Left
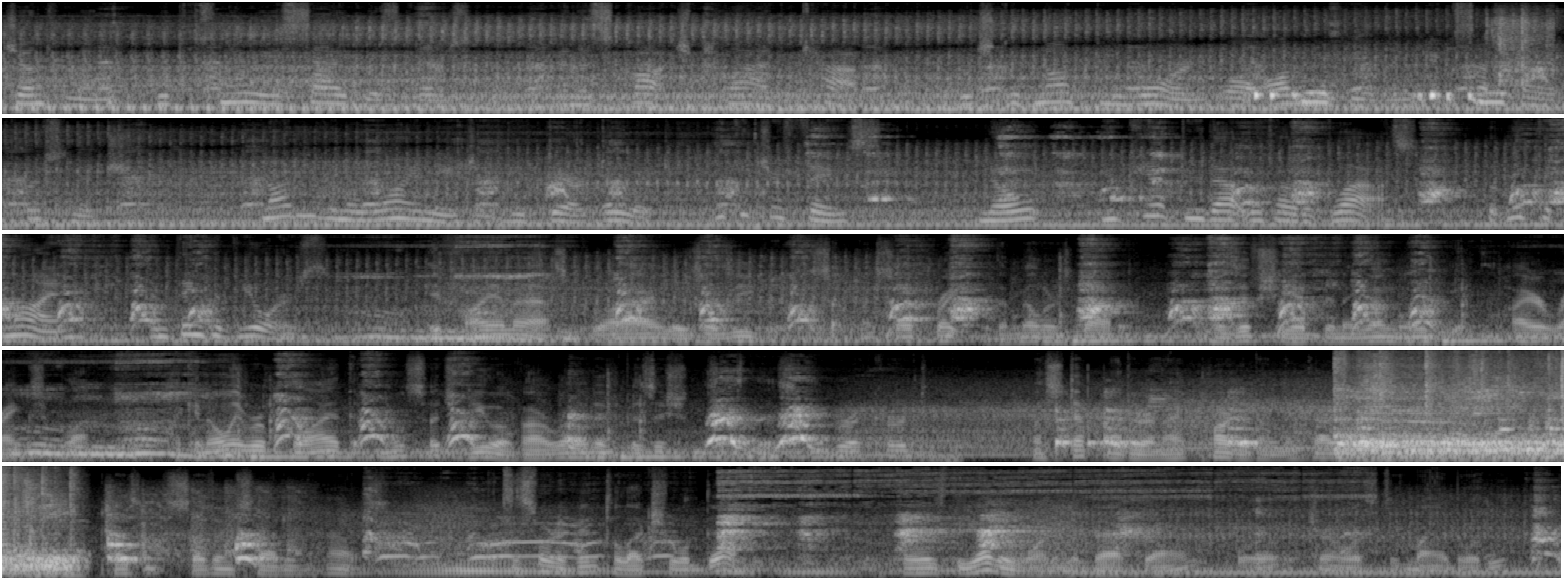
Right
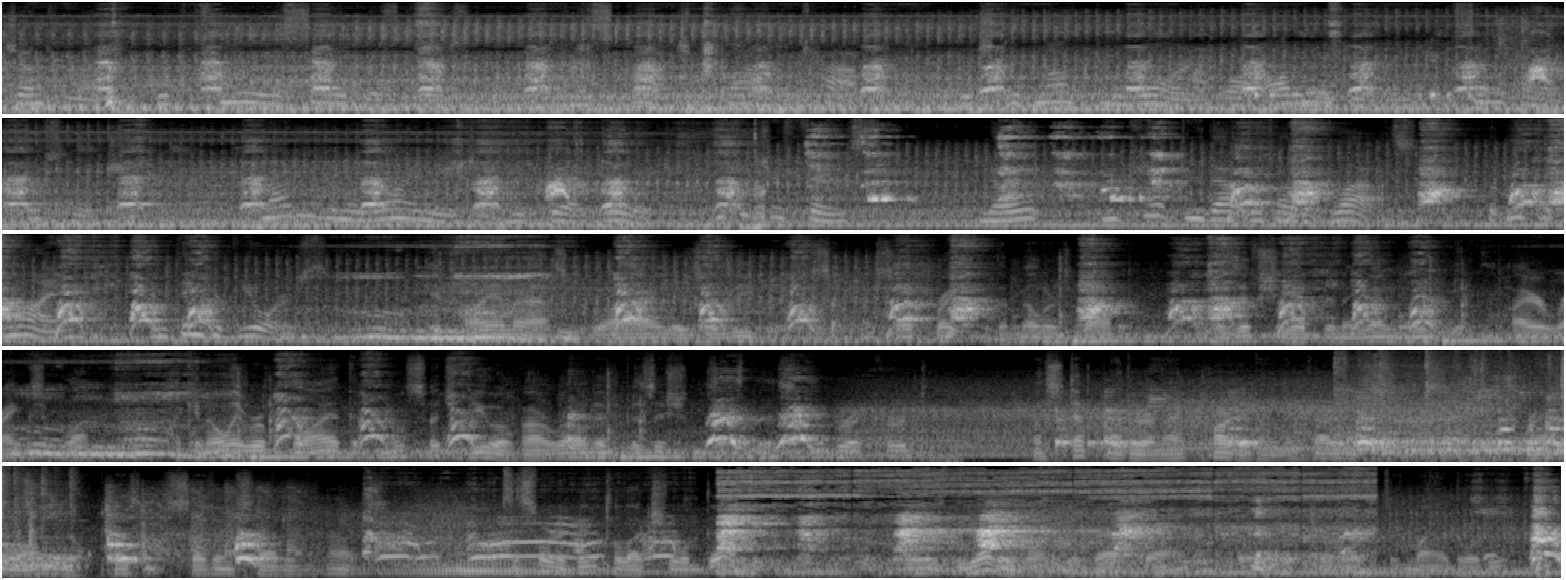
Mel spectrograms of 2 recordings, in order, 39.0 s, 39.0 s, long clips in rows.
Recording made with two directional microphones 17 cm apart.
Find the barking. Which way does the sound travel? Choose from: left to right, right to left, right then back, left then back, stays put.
left then back.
